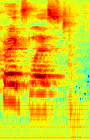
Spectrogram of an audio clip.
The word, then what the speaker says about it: Craigslist: you listed this on Craigslist well where did I list this I'm Craigslist yeah except it's pronounced Craig's List okay oh I didn't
